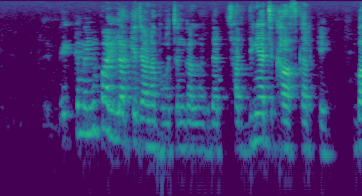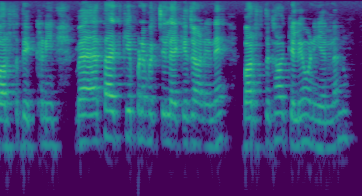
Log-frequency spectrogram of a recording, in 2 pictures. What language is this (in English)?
Punjabi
